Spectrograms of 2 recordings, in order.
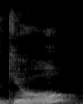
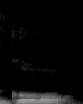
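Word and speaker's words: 行: know which is right this is kanji character of you and we pronounce two ways one is gyo the other is go so go is not wrong we say go also but meaning is different yo means work go means karma so that's why we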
